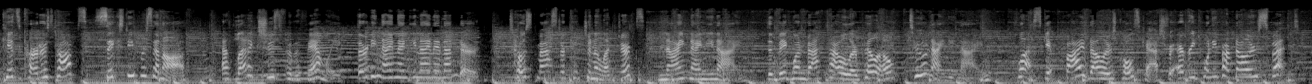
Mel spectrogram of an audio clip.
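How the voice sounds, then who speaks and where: High-pitched woman doing a hard sell ad. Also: animated, fast talker. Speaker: retail advertisement announcer. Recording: music bed behind the voice. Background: music.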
